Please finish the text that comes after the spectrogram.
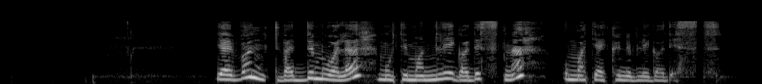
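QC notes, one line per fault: Throughout: low-delay AAC compression. The speech sounds rough and grainy, with noise filling the gaps between the pitch harmonics and nothing above about 7.7 kHz, so the top band is cut off. The likely cause is AAC-ELD coding at a low bitrate, around 16 kbps. Its short frames can't separate closely spaced harmonics well and use up bits quickly. The coarse quantisation that results smears noise across the spectrum and leaves no room to carry the high frequencies.
6.12 s: pre-echo. A hiss of about 10 ms comes just before a sharp attack, and the onset sounds blunted rather than crisp. The attack sits late within a transform block. The codec spreads that block's quantisation noise evenly across its whole length, so noise sized for the loud transient also covers the quiet instant before it. There the noise is no longer masked and becomes audible as a brief hiss ahead of the attack.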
